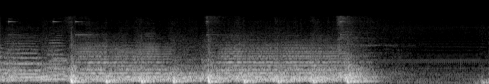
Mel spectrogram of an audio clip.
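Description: A brass band plays a lively march with drums beating.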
